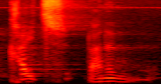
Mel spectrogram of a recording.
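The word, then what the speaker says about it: קיץ: 히브리어로 보면 여름 과일은 카이츠라는 단어로 이제 쓰여지게 되고 끝이라는 건 캐츠라는 단어로 쓰여졌어요. 그러니까이 두 소리가 발음을 어떻게 하느냐에 따라서 상당히 비슷하게 들려지는 단어입니다.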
